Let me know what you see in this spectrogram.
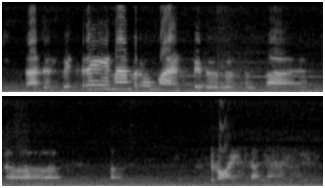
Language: Kannada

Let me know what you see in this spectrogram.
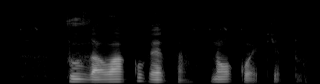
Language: Kikuyu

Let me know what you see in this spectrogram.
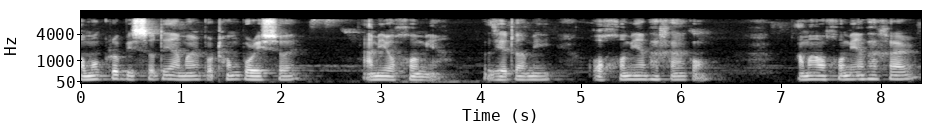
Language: Assamese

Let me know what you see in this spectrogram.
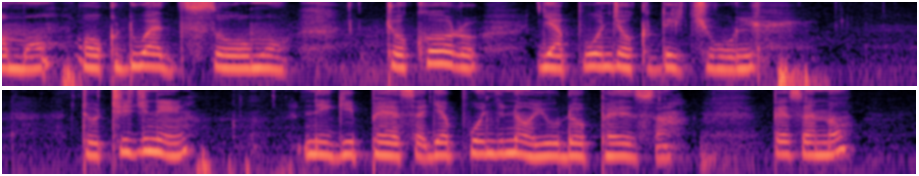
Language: Luo (Kenya and Tanzania)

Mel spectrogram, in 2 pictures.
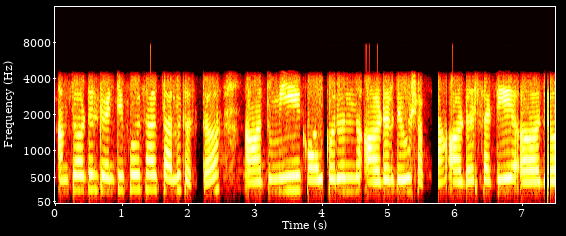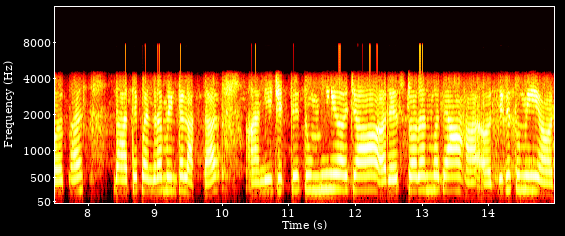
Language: Marathi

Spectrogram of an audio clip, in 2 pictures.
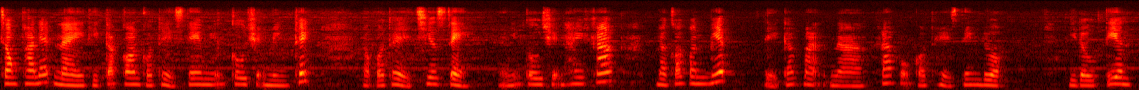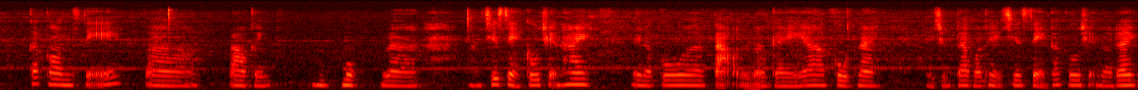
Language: Vietnamese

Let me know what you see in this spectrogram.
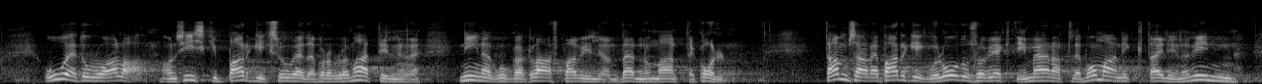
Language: Estonian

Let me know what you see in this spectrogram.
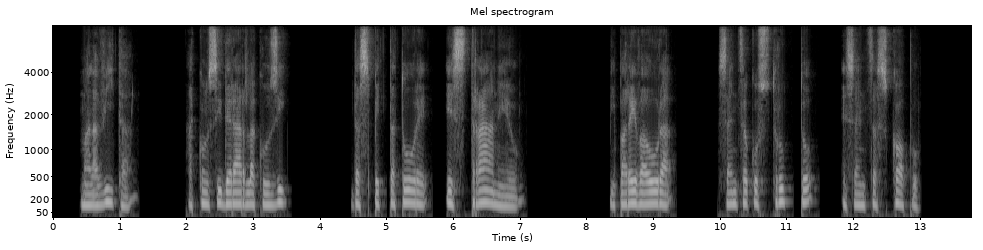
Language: Italian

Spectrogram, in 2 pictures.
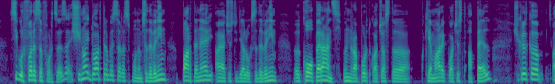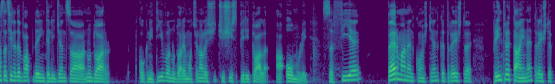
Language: Romanian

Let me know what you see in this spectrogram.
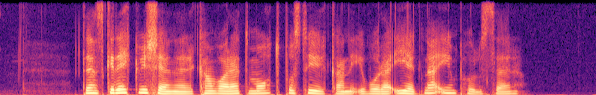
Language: Swedish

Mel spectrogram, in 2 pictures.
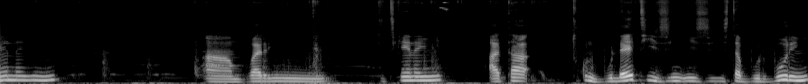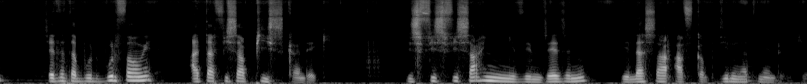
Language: Tsimihety Malagasy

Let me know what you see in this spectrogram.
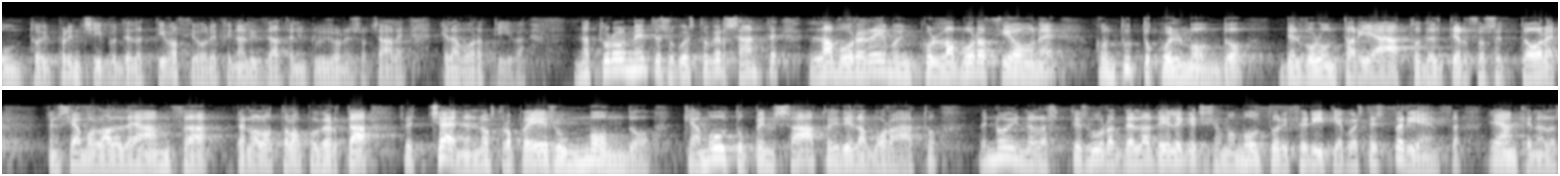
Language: Italian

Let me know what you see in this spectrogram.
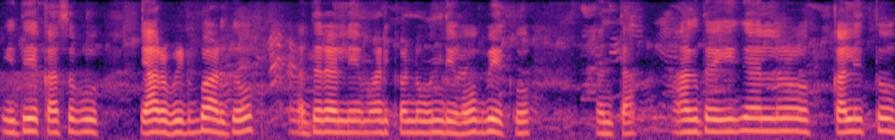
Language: Kannada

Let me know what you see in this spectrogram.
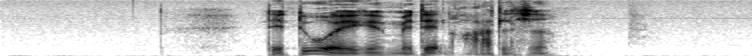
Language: Danish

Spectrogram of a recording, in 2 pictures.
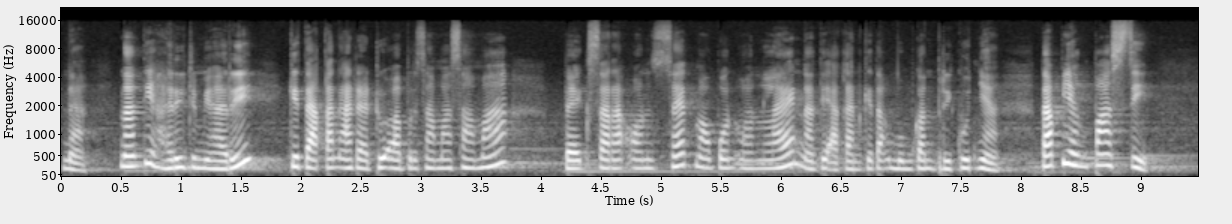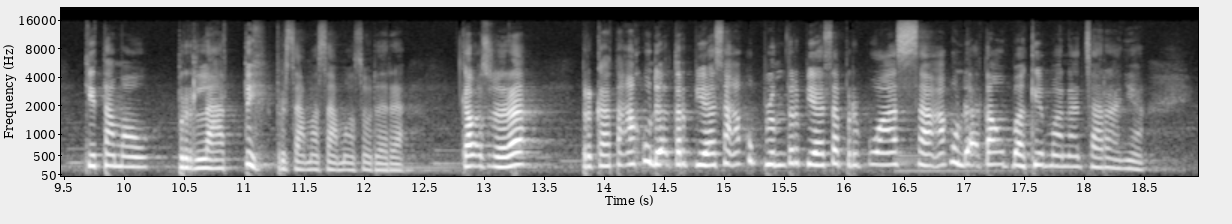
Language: Indonesian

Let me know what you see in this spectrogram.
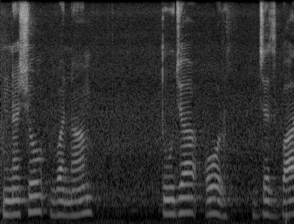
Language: Urdu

